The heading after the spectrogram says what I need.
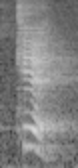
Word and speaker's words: que: So Q-U-E is pronounced ke.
